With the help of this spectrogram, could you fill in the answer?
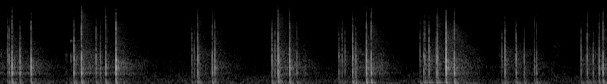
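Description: Long chrome-painted nails tap rapidly on the closed lid of a silver aluminum MacBook, in quick bursts of sharp, clicky taps separated by short pauses. Each tap is dry and brief with a light metallic tone around 790 Hz, bright edges, and very little low end, about two dozen taps in all.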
